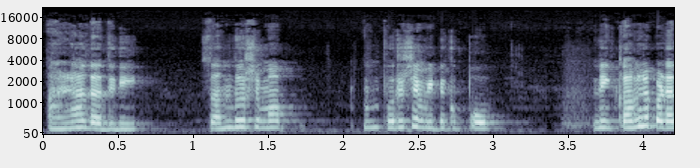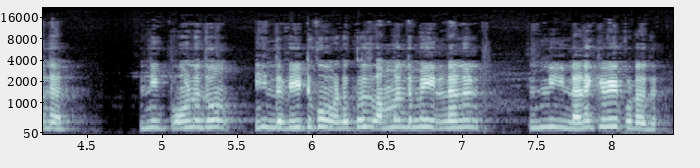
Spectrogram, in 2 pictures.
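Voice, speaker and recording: A man voicing a gentle, protective older brother who soothes his tearful sister in a cartoon. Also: high voice, level tone, brisk, pauses often, highs cut off, natural voice. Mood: soothing. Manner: soothing, reassuring. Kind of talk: Tamil cartoon voice acting.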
